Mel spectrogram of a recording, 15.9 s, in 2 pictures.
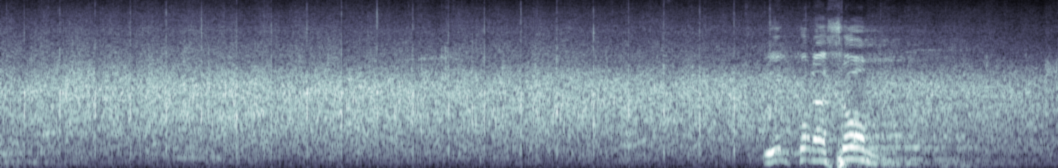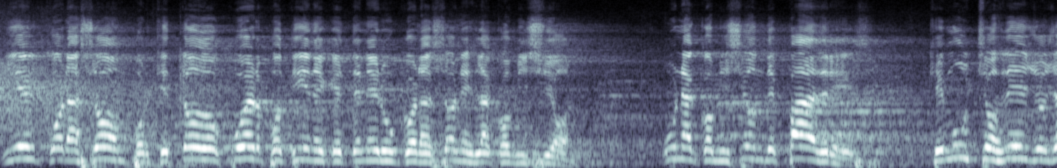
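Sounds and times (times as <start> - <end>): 
audience applause: 0.0 - 8.9
speech: 5.7 - 6.8, 8.0 - 15.8.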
